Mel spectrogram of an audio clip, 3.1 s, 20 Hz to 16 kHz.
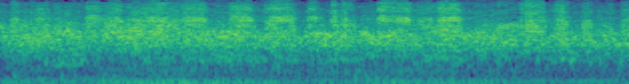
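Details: Many budgerigars in a 70-pair aviary colony chatter at once, a bright, dense stream of quick chirps and squeaky warbled notes that never breaks.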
